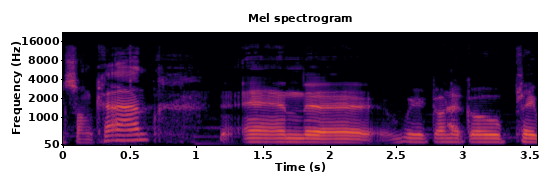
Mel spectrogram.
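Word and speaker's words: Songkran: holiday next week uh son kran and they always laugh at me when i say it out here because i say it wrong but it's called son khan and we're gonna go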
